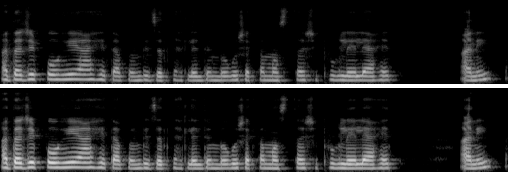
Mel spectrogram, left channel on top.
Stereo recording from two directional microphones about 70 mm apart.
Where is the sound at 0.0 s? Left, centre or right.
Right.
